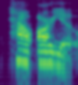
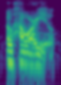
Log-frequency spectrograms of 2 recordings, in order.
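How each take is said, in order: First: It sounds genuine and caring. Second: It sounds casual and insincere.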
